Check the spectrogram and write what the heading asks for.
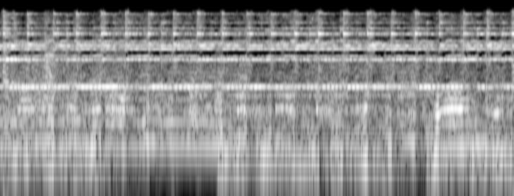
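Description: Temple bells ringing continuously in a quick, even pulse of about four strokes a second during the lamp offering (aarti), with voices underneath.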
